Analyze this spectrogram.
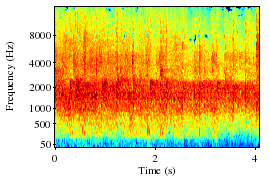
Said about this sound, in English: Someone give the Lord a clap of hands.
